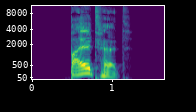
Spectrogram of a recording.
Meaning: inflection of ballen: 1. second-person plural preterite 2. second-person plural subjunctive II
- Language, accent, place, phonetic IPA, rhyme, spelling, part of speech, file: German, Germany, Berlin, [ˈbaltət], -altət, balltet, verb, De-balltet.ogg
